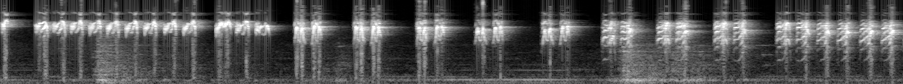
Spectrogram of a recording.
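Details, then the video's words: Long-tailed shrike from East Java, singing energetically with a full repertoire of imitations. Rapid bursts of shrill, scratchy high notes come in quick runs separated by short pauses. "Burung Pentet Gacor Full Isian"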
